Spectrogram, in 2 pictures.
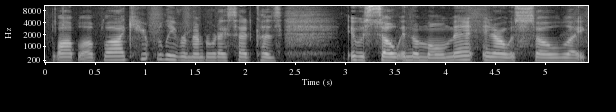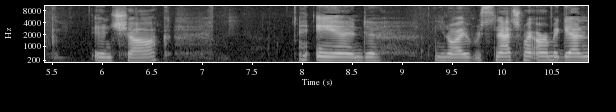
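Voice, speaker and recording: A woman's voice: mid-range voice, a bit bright. A woman in her twenties vlogging to a phone camera, telling her stories candidly with lots of ums and restarts. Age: 20s. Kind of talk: casual storytelling to camera. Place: in a car.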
